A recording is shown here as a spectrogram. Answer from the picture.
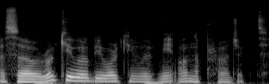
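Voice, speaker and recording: A man speaks at a medium pitch with a Polish accent. His tone is dark and mellow, and his pace is fairly quick. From Poland. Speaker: software developer streamer. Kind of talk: live coding stream chat. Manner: halting, many fillers and restarts.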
